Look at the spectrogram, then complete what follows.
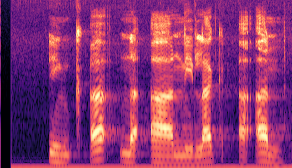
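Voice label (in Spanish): él no corre, Spanish, male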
